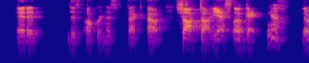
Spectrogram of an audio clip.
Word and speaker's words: Choctaw: Choctaw. Yes. Okay. Yeah. Oof, there we go. The I said it Choctaw right.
